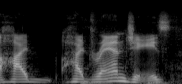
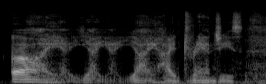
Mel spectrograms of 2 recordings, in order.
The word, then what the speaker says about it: hydrangeas: This is called the hydroangeas flower. I do believe I've pronounced that close to correct. Hydrangeas.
